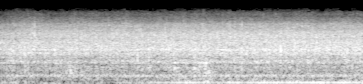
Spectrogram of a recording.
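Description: Cabbage cooks down in a single pot with a steady, dense sizzle and hiss, continuous and close, with no talking.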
